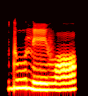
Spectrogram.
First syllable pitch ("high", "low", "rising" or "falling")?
high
